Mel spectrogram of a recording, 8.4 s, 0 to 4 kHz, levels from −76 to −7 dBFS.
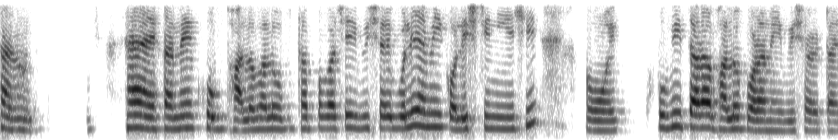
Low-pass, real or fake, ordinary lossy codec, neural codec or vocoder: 3.6 kHz; real; none; none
